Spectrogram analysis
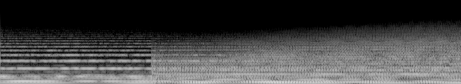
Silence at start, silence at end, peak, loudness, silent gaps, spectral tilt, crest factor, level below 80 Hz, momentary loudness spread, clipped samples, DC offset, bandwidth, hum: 0 s; 0 s; -4 dBFS; -17 LUFS; none; -9 dB/octave; 12 dB; -24 dBFS; 3 LU; under 0.1%; under 0.1%; 6.4 kHz; none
